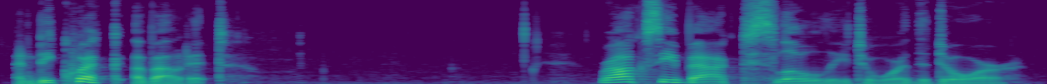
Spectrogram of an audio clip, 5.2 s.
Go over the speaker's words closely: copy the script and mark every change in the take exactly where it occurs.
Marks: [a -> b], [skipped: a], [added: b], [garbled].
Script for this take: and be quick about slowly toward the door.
and be quick about [added: it Roxy backed] slowly toward the door.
